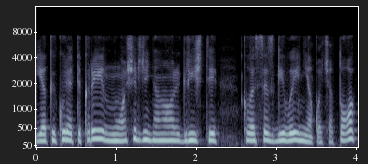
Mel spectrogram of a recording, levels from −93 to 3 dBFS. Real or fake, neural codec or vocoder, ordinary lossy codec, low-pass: fake; codec, 16 kHz, 6 kbps, DAC; AAC, 48 kbps; 7.2 kHz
